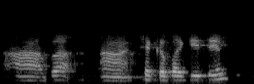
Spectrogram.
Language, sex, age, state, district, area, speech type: Malayalam, female, 18-30, Kerala, Kasaragod, rural, conversation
